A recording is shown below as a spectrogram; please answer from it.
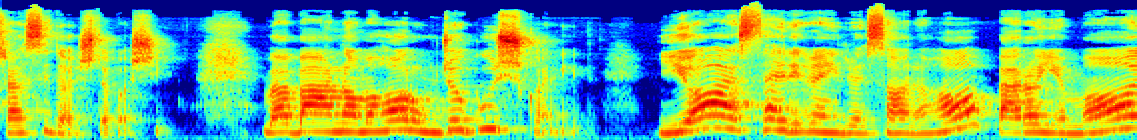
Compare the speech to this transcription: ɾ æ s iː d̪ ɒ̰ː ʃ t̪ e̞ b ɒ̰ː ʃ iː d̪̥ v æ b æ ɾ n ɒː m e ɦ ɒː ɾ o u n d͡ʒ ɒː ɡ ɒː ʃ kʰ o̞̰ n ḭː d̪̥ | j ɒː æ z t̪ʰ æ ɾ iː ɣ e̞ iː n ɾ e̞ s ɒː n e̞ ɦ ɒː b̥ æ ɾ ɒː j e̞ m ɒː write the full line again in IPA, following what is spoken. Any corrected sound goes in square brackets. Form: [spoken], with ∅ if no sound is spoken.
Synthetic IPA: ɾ æ s iː d̪ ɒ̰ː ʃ t̪ e̞ b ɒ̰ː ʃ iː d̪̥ v æ b æ ɾ n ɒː m e ɦ ɒː ɾ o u n d͡ʒ ɒː ɡ [uː] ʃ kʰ o̞̰ n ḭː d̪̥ | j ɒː æ z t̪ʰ æ ɾ iː ɣ e̞ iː n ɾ e̞ s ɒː n e̞ ɦ ɒː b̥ æ ɾ ɒː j e̞ m ɒː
